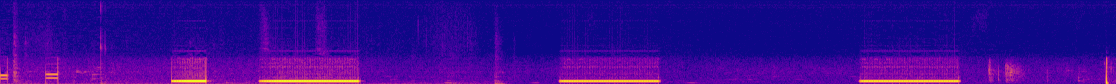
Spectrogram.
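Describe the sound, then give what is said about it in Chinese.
A steady telephone dial tone, heard while placing a call to the caller's mother, sounds in four loud, clear bursts of about a second each, separated by silent pauses, after a few faint clicks of dialing at the start. “好，打给妈妈。”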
